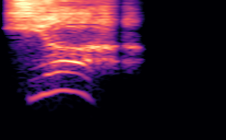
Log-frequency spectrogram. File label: Battle Shout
